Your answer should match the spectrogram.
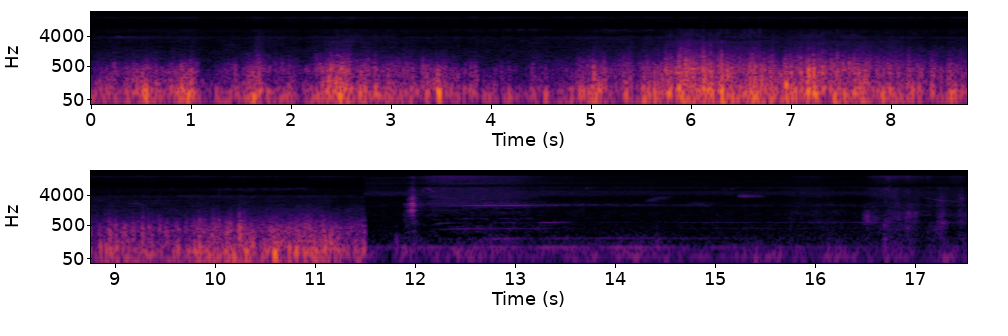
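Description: Wind buffeting the microphone in irregular gusts. About three-quarters of the way through it cuts abruptly to a much quieter outdoor background with a few faint thin steady tones.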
